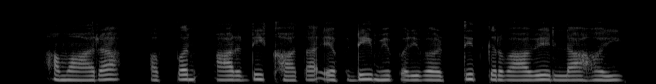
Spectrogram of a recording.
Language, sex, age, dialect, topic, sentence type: Magahi, female, 46-50, Central/Standard, banking, statement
